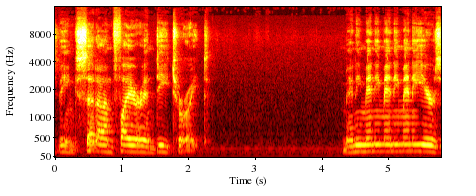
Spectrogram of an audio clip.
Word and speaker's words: Detroit: of cold coffee here people who are Michiganders real Michiganders know how to say Detroit it will be enunciated and pronounced many other ways but Michiganders it's Detroit I have played music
